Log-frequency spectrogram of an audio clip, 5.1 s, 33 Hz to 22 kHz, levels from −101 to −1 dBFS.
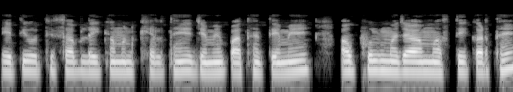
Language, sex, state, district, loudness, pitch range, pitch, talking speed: Chhattisgarhi, male, Chhattisgarh, Jashpur, -18 LUFS, 135-145 Hz, 140 Hz, 165 wpm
